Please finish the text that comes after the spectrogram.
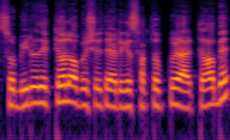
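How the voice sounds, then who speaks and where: A man's voice: high-pitched, steady tone, rapid-fire, a little mellow, smooth, no room sound. A man hosting a screen-recorded app tutorial, talking insistently and stressing his points with repeated filler words. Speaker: tutorial channel host.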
